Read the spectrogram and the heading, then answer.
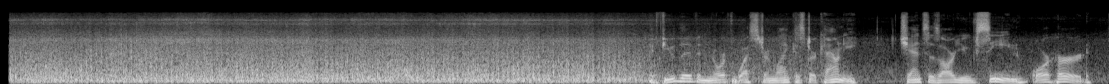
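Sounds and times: helicopter rotors turning: 0.1 - 11.0.

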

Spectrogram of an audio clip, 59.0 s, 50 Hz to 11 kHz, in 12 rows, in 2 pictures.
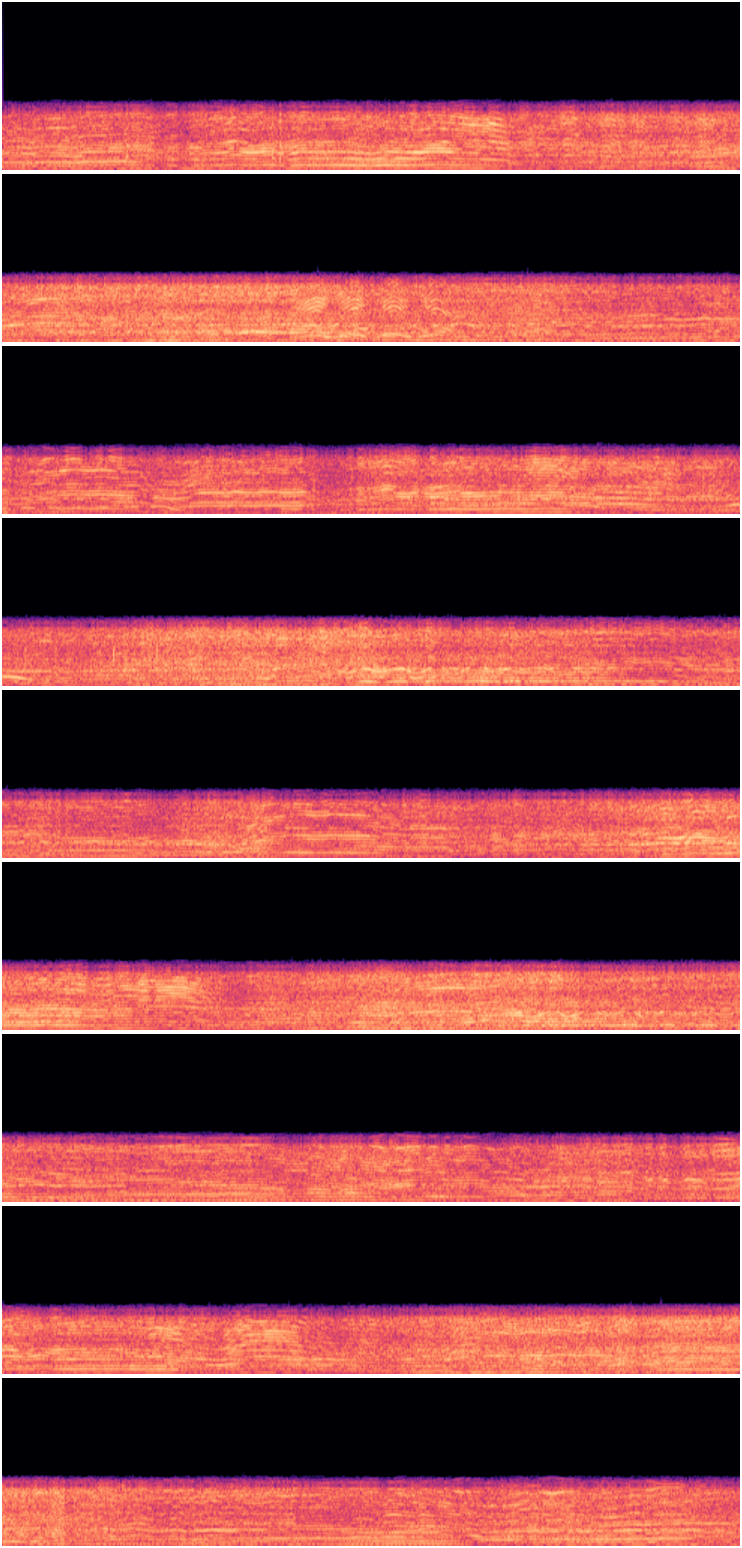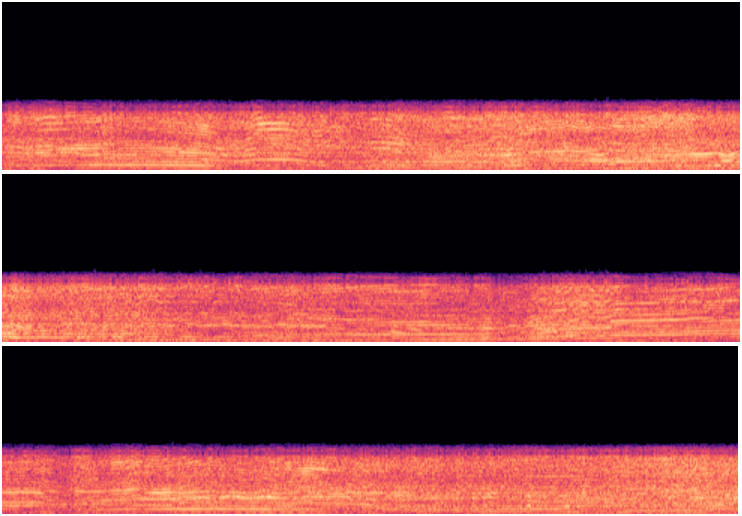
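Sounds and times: kart engines racing: 0.0 - 59.0.

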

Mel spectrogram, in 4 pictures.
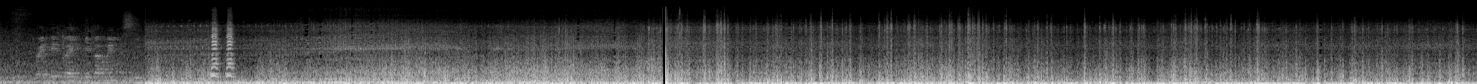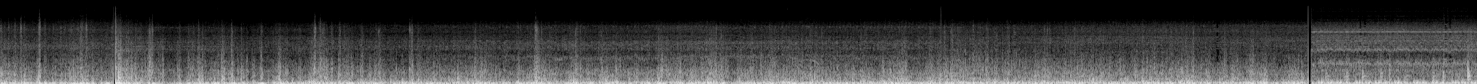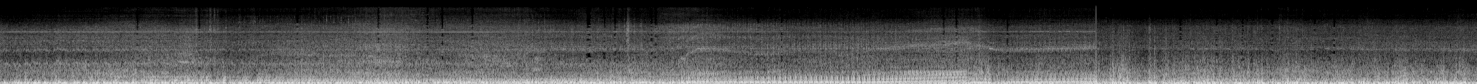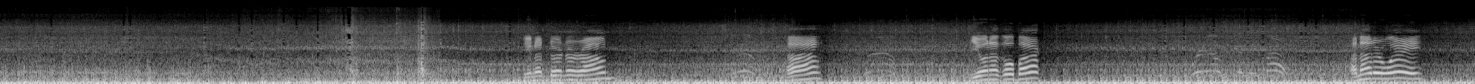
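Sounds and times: wind rush over helmet: 1.4 - 59.0
motorcycle engine running: 1.5 - 59.0
voices: 51.5 - 54.8, 55.6 - 58.6.

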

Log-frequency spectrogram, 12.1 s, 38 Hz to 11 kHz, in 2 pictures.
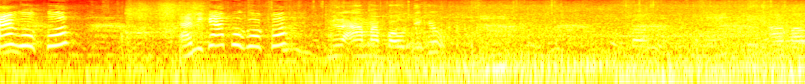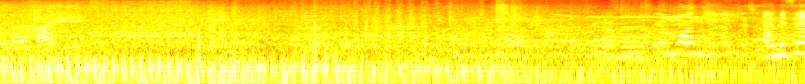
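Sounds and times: vehicle engine and road rumble: 0.0 - 12.0.

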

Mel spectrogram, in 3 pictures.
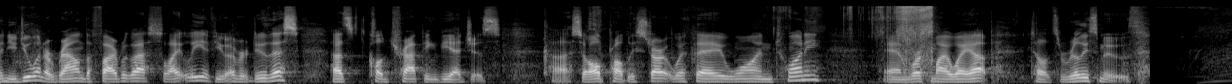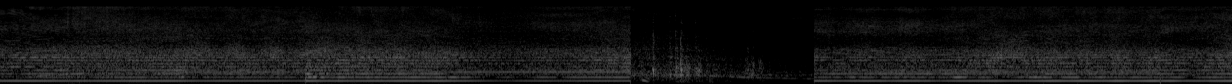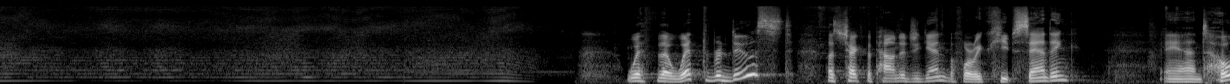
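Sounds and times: orbital sander running: 11.8 - 30.4.

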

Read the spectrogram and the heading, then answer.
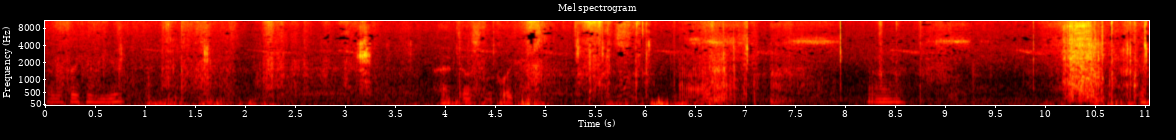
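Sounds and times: footsteps crunching leaves and snow: 0.0 - 7.8, 9.9 - 11.0.

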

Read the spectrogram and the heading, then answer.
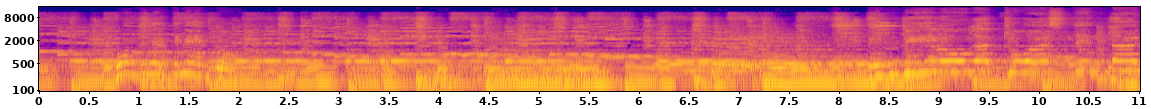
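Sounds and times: backing track with guitar: 0.0 - 11.0
man singing into microphone: 8.2 - 11.0.

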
